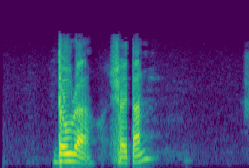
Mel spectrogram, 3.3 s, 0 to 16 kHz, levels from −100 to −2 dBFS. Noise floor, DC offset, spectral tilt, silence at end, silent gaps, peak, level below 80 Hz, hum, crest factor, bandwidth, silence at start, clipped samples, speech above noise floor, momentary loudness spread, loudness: -72 dBFS; under 0.1%; -6.5 dB/octave; 1.3 s; none; -2 dBFS; -56 dBFS; none; 18 dB; 7.2 kHz; 0.7 s; under 0.1%; 58 dB; 16 LU; -15 LUFS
